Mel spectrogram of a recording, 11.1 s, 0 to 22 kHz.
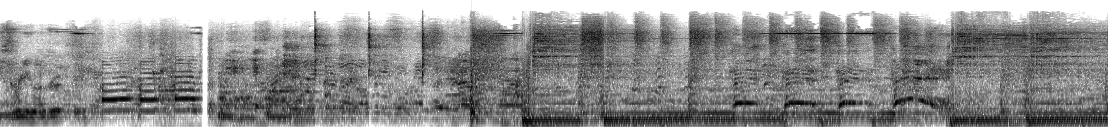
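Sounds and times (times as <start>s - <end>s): band playing: 0.7s - 11.0s
drumsticks clicking together: 3.1s - 4.4s.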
